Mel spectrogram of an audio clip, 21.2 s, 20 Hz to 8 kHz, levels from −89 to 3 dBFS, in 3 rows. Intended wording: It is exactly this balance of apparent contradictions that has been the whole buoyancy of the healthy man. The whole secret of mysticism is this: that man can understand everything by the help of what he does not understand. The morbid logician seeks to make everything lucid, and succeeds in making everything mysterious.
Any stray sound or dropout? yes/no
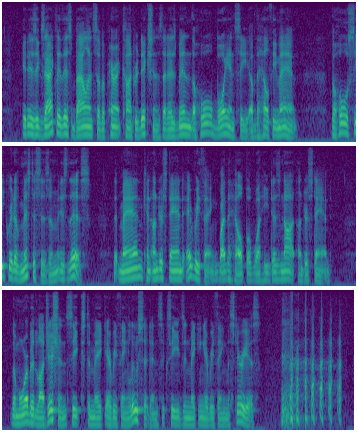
yes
